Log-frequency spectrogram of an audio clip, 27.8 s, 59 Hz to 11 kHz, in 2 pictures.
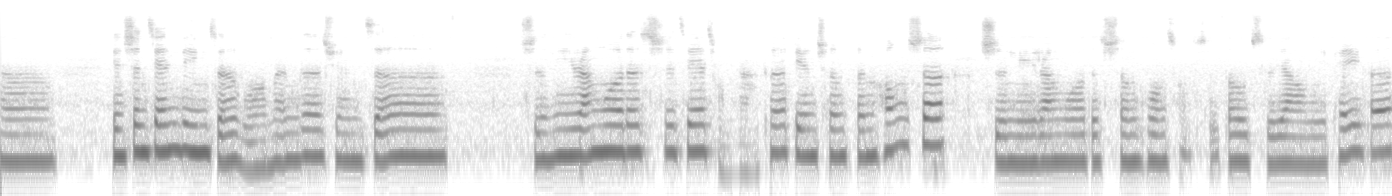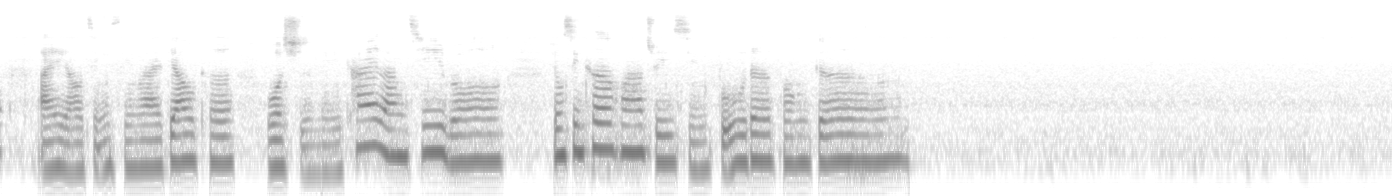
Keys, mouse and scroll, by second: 3.8 click, 5.7 click, 12.1 click, 13.5 click, 14.8 click, 15.9-16.9 drag, 21.5 click, 22.4 click, 24.9 click, 25.9 click.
